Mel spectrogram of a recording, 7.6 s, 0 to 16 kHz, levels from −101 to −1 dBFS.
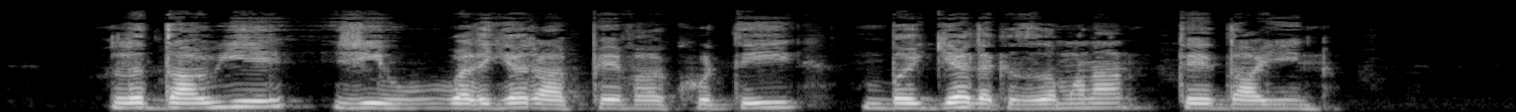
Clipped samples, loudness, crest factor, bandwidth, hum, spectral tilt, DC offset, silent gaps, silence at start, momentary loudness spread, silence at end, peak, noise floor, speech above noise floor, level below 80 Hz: under 0.1%; -23 LUFS; 18 dB; 9 kHz; none; -6 dB/octave; under 0.1%; none; 0.55 s; 13 LU; 1 s; -6 dBFS; -88 dBFS; 65 dB; -72 dBFS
